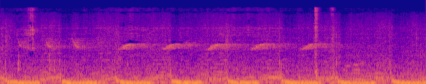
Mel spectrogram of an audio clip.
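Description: Background music with a steady beat. Through the middle runs a series of about eight short, high chirps, evenly spaced, the last five on one pitch.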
